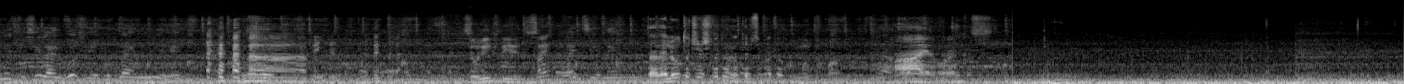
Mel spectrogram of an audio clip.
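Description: Low, steady rumble of a Toyota SUV's engine and road noise heard inside the cabin, louder from about ten seconds in with the car on the move. Short stretches of talk in the first part.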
